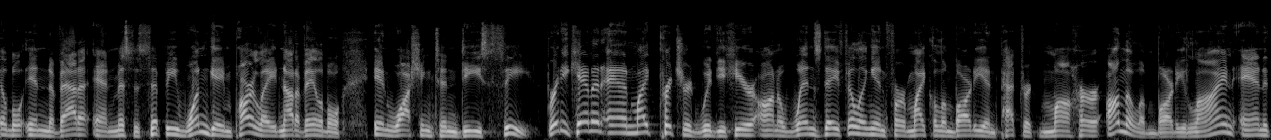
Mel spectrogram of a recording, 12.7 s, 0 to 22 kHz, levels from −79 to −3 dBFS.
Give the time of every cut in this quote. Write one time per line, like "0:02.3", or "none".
0:05.4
